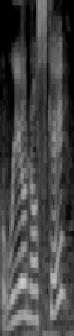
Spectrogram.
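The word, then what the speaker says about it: Ryūnosuke: guys for letting me know about the proper pronunciation uh ryonosuke so hopefully that is better so he is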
